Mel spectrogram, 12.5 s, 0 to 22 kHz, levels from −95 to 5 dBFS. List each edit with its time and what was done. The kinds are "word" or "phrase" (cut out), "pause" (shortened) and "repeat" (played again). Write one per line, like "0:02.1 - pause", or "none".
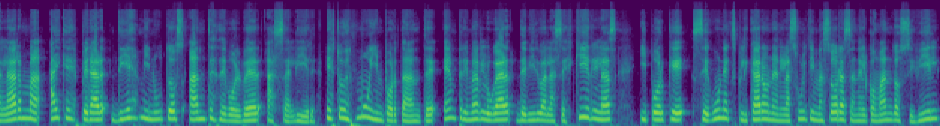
0:04.3 - pause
